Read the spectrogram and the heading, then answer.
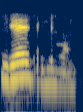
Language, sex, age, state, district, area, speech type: Sindhi, female, 45-60, Maharashtra, Thane, urban, conversation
